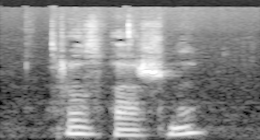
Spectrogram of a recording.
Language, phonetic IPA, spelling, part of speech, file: Polish, [rɔzˈvaʒnɨ], rozważny, adjective, LL-Q809 (pol)-rozważny.wav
